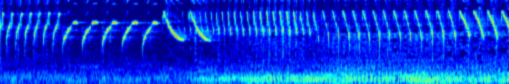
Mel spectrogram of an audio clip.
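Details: A Belgian canary sings in fast rolling tours for a song-training recording: repeated high chirps, a quick downward sweep, then rapid trills, all very bright and high-pitched.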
